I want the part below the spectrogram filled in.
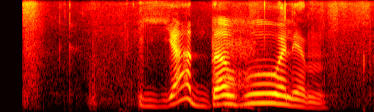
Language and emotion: Russian, positive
